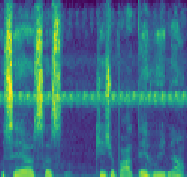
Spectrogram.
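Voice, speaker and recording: Storybook sidekick, a nosy young man who wheedles and needles his friend, voiced by a woman with a high voice. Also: fairly even intonation, unhurried, dark tone, slight background noise. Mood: needling.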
